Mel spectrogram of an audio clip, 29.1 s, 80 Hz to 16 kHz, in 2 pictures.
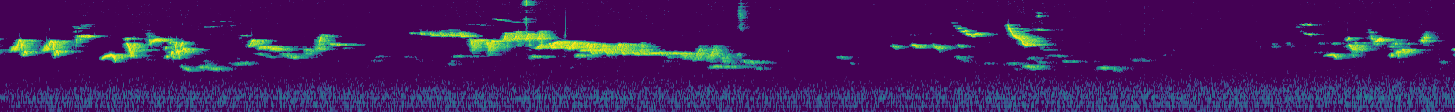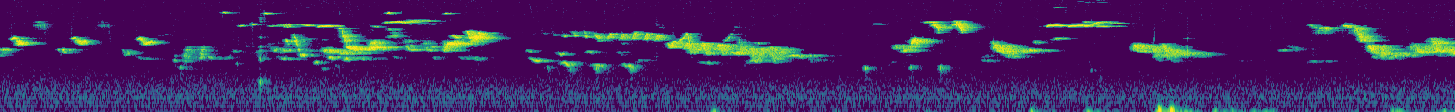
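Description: Birds chirping and twittering in quick, high overlapping phrases, with brief lulls about 8 and 12 seconds in. A few dull low thumps come near the end.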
